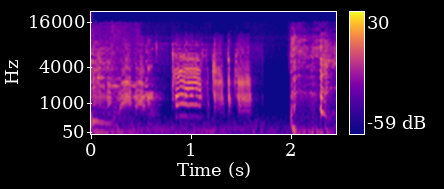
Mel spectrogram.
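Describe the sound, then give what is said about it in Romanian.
A quick run of nasal duck quacks, four or five in a row, played as a phone alarm tone, with people talking just before and after. “Eu vreau rațe dimineața, neapărat.”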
